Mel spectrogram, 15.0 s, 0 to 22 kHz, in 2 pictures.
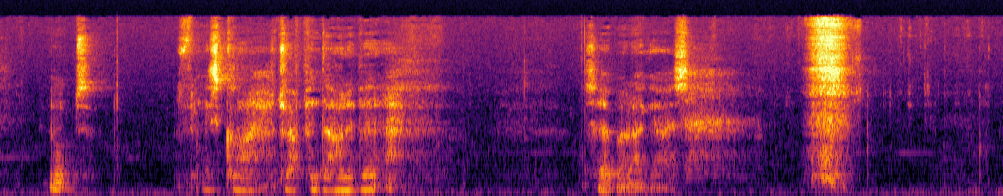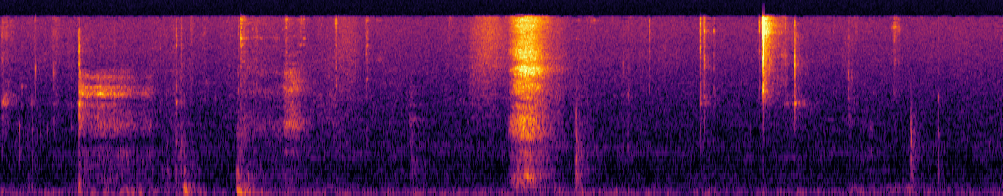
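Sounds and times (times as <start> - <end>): person breathing: 2.8 - 4.4, 5.1 - 6.5, 8.0 - 10.1, 11.1 - 11.8.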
